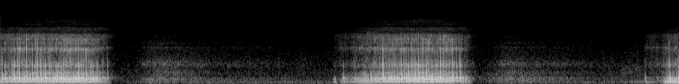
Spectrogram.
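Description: Loud, rough snores on each inhalation, with quiet exhalations between, about 18 breaths a minute.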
